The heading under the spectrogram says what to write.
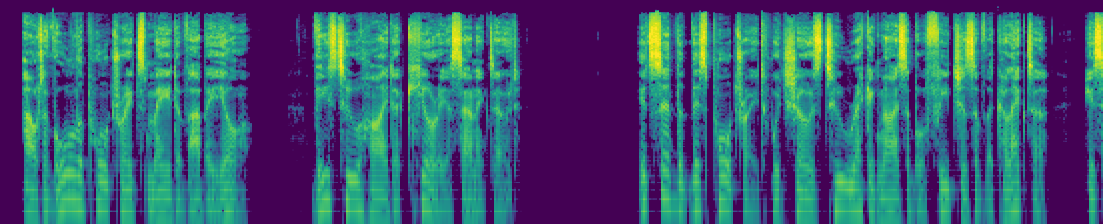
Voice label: audioguia english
